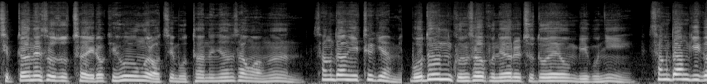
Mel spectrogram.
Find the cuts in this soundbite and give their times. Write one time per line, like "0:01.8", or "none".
0:04.0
